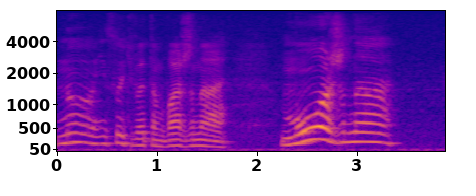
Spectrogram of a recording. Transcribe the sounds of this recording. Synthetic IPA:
nonʲɪsutʲvɛt̪əmvɐʐna | moʐnə

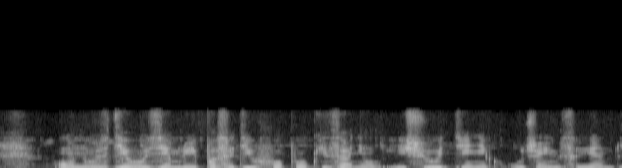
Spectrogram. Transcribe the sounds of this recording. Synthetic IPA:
onvɔzʲdʲe̞lˠəlˠzʲe̞mlʲʊipəsɐdʲilˠxɐpokizanʲəlˠjɪɕːodʲenʲɪkuʐejmʲsɨɛnd̪

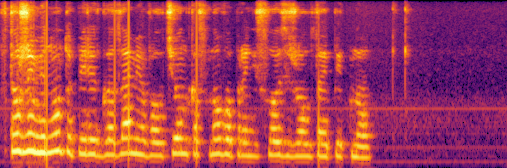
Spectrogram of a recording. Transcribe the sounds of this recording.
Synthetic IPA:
ft̪uʐɨmʲɪnut̪ʊpʲɪɾʲɪd̪̚ɡlˠɐzamʲɪvɐlˠt͡ɕonkəsno̞vəpɾənʲɪslˠosʲʐolˠt̪əjəpʲɪt̪no

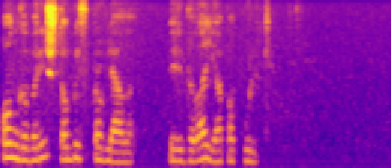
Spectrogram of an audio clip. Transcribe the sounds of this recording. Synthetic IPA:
o̞nɡəvɐɾʲit̪ʂt̪o̞bɨɪspɾɐvlʲalˠə | pʲɪɾʲɪd̪ɐlˠajapɐkulʲkʲɪ̥

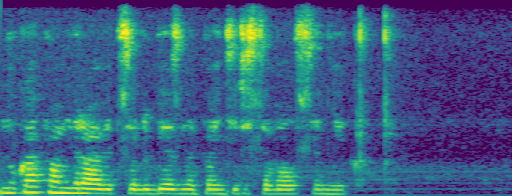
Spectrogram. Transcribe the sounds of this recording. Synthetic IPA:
nukakvamnɾavʲɪt̪səlʲʊbʲe̞znəpəɪnʲtʲɪɾʲɪsavɑlˠsʲənʲik

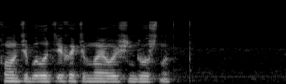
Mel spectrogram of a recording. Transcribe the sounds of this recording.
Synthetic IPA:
ontʲɪbɨlˠətʲixətʲmnojɪot͡ɕɪnʲd̪uʂnə

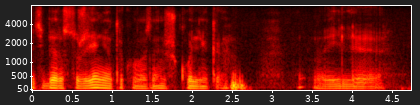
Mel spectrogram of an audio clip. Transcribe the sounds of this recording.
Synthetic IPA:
ʊtʲɪbʲeɾəsːʊʐdʲenʲɪjət̪ɐkʰo̞vəznaɪʂʂkolʲnʲɪkə | ilʲɪ

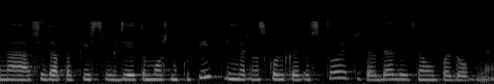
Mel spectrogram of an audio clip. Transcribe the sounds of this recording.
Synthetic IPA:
ɐnafsʲɪɡd̪apɐt̪̚pʲisɨvəɨɪt̪̚ɡ̚dʲeɛt̪əmo̞ʐnəkʊpʲitʲpɾʲɪmʲe̞rnəɐsko̞lʲkəɛt̪əst̪o̞ɪt̪ɨt̪ɐɡd̪alʲɪjəɪt̪ɐmupɐd̪o̞bnɨjə

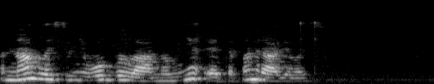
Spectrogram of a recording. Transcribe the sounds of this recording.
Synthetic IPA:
naɣlˠɐsʲtʲunʲivobɨlˠanomnʲeʔɛt̪ɐpɐnɾavʲilˠɐsʲ

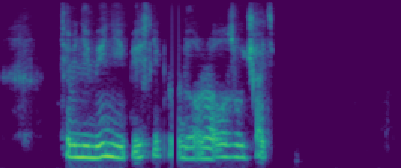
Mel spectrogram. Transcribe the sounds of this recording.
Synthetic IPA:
tʲʰemnʲɪmʲenʲɪjəpʲesʲnʲɪprəd̪ɐlˠʐa̰lˠəzvʊt͡ʃa̰tʲ

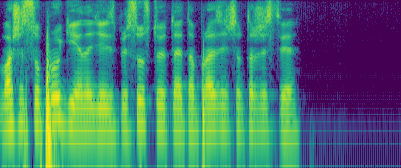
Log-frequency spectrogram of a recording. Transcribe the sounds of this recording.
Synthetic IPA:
vaʂɨsʊpɾuɡʲɪjanɐdʲejɪs̬ʲpɾʲɪsut̪st̪vʊjʊt̪nɐɛt̪əmpɾazʲnʲɪt͡ɕnəmt̪ərʐɨst̪vʲe

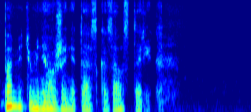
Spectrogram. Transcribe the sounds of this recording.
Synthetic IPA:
pamʲɪtʲʊmʲɪnʲaʊʐɛnʲɪt̪askɐzalˠst̪ɐɾʲik

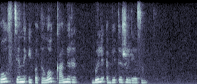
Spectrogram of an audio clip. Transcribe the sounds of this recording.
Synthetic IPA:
pɔlˠsʲt͡sʲenɨʔipɐt̪alˠɔkːamʲɪɾɨ | bɨlʲiʔabʲit̪ɨʐɨlʲezɐm

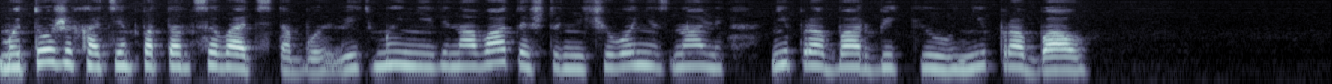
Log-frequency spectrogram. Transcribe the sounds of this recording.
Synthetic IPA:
mɨt̪o̞ʐɨxɐtʲimpət̪ənt̪sɨvatʲst̪ɐbo̞jvʲɪtʲmɨnʲɪvʲɪnɐvat̪ɨʂt̪onʲɪt͡ɕɪvo̞nʲɪznalʲɪ | nʲɪpɾɐbarbʲɪkʲunʲɪpɾɐbalˠ

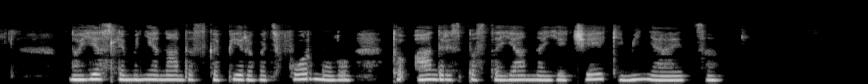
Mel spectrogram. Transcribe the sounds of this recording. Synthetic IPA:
nojesʲlʲɪmnʲenad̪əskɐpʲiɾəvətʲformʊlˠʊt̪oʔad̪ɾʲɪspəst̪ɐjanːəjɐt͡ɕejkʲɪmʲɪnʲajɪt̪sə

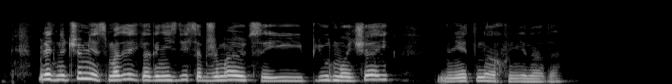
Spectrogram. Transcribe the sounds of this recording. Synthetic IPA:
b̥lʲætʲnot͡ɕomnʲesmɐt̪ɾʲetʲkakɐnʲizʲdʲesʲɐbʐɨmajʊt̪səipjut̪mo̞jt͡ɕæj | mnʲeɛt̪ənaxvənʲɪnad̪ə

